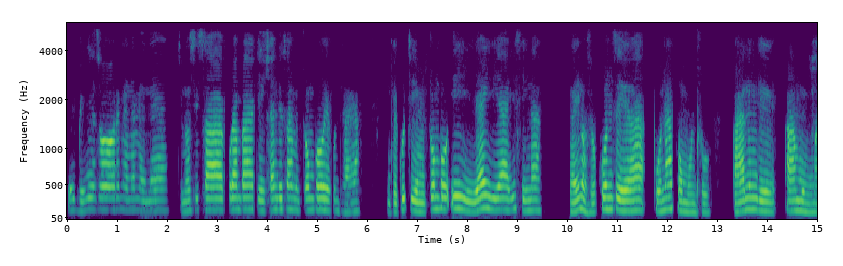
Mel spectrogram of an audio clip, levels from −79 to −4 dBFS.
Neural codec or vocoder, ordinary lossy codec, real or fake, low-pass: codec, 44.1 kHz, 7.8 kbps, Pupu-Codec; AAC, 24 kbps; fake; 5.4 kHz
